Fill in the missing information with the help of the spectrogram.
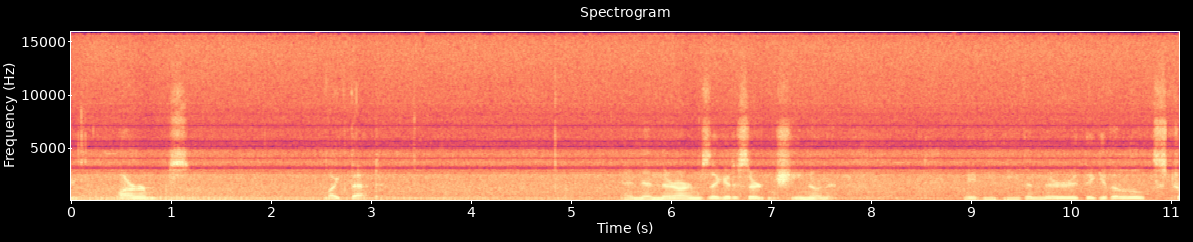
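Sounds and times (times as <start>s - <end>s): background rumble and hiss: 0.0s - 11.0s.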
